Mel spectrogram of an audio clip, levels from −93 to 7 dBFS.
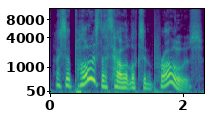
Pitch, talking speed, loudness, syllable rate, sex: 215 Hz, 205 wpm, -16 LUFS, 5.2 syllables/s, female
